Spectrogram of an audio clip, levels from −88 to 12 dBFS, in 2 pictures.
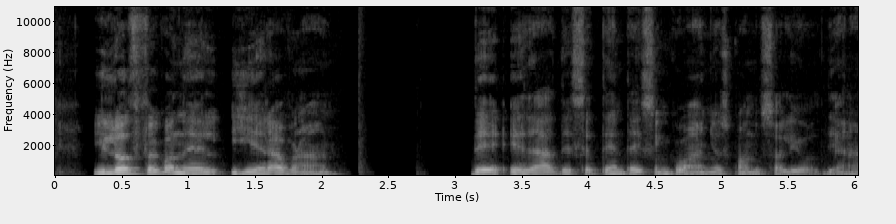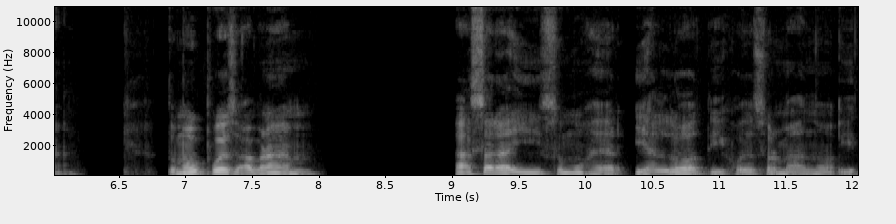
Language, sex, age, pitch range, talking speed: Spanish, male, 30-49, 105-130 Hz, 160 wpm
